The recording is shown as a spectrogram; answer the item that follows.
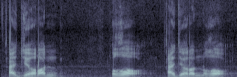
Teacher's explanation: Ron ghai itu ada fathatain bertemu dengan gha, maka berlakulah hukum izhar. Izhar artinya jelas, ya. Jelas, dibaca jelas, berarti tidak boleh ada yang dipanjangkan.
